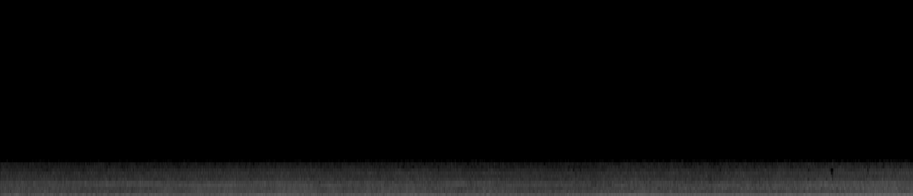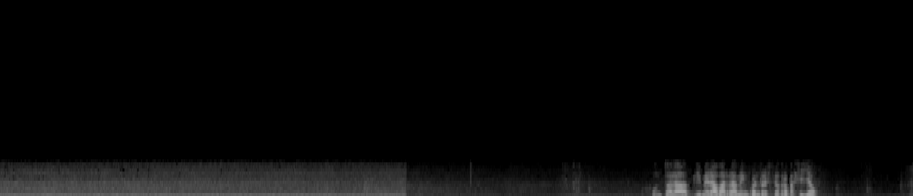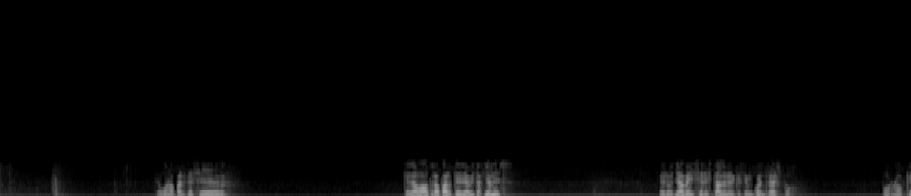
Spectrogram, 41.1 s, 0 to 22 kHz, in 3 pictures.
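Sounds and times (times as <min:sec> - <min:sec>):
steady hum of held tones: 0:00.0 - 0:41.0.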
